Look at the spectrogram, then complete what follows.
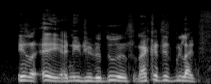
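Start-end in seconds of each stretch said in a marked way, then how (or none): none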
